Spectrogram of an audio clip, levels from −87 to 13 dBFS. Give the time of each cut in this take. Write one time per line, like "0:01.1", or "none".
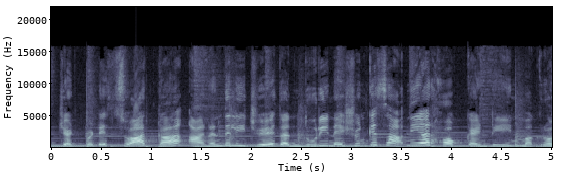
0:02.3
0:03.6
